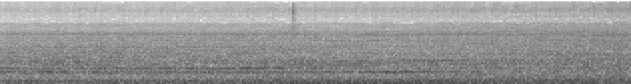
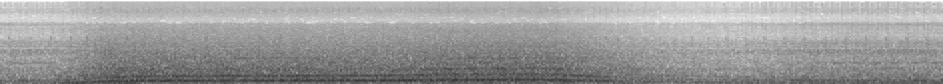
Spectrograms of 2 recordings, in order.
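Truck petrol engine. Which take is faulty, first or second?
first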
